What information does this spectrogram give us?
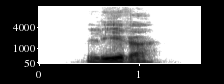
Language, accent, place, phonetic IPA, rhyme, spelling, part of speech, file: German, Germany, Berlin, [ˈleːʁɐ], -eːʁɐ, leerer, adjective, De-leerer.ogg
- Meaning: inflection of leer: 1. strong/mixed nominative masculine singular 2. strong genitive/dative feminine singular 3. strong genitive plural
